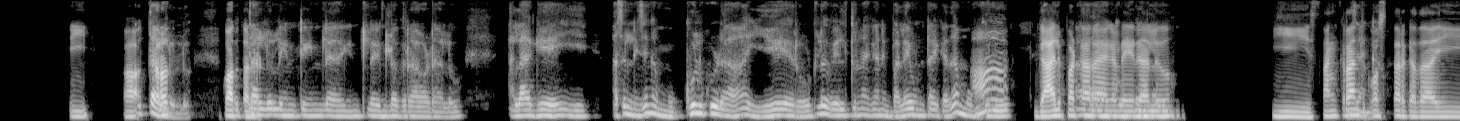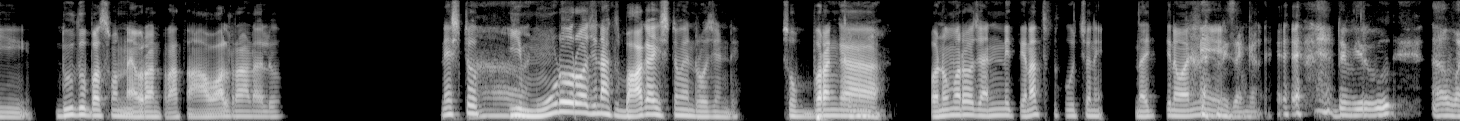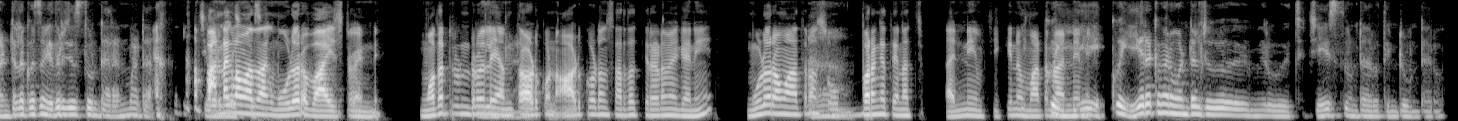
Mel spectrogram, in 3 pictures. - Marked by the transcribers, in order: in English: "రోడ్‌లో"; "పటాలు" said as "పటారా"; in English: "నెక్స్ట్"; chuckle; laugh; laughing while speaking: "పండగలో మాత్రం మూడో రోజు బాగా ఇష్టం అండి"
- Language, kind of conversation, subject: Telugu, podcast, పండుగల సమయంలో ఇంటి ఏర్పాట్లు మీరు ఎలా ప్రణాళిక చేసుకుంటారు?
